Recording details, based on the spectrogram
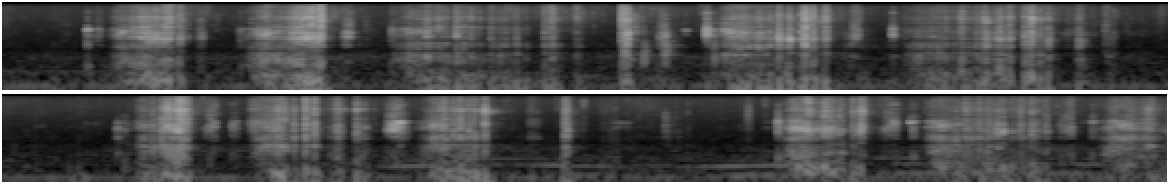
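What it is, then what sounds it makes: Dry bar soap being scraped. A craft knife blade held in the fingers scrapes and cuts the surface of a pink, rectangular bar of dry rose soap. Bursts of dry, crunchy scraping with a bright, gritty hiss come in repeated strokes, separated by short quiet pauses.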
